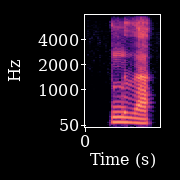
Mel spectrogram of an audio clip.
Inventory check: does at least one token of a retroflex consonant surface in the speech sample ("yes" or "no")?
no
